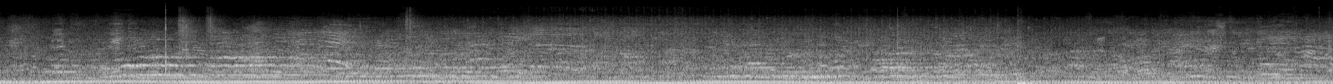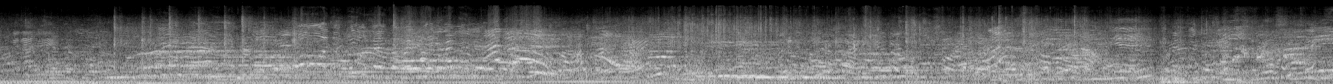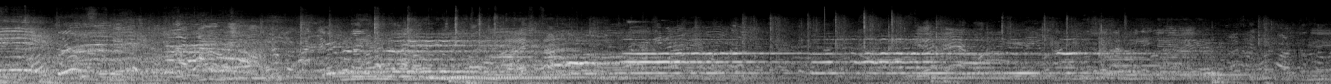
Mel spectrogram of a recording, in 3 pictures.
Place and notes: Plaza de España, nº4, Nerja - pop-up flea market
pop-up kind of a flea market happening in the yard; music, children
